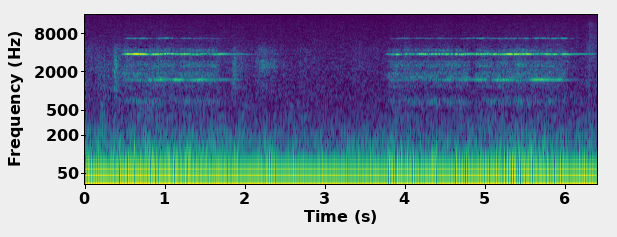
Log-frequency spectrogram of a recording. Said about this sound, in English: It's a walk-up apartment. There goes the dog, heading for that first door. And that's where he probably lives. Ring the doorbell,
